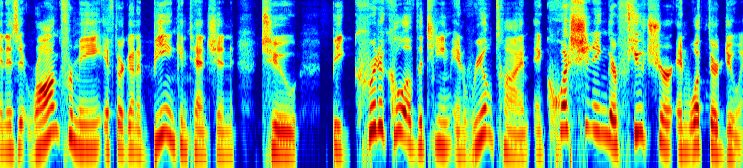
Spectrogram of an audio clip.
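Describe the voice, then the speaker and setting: A loud man with an American accent speaks at a fairly quick pace in an animated tone, his high voice swinging very widely in pitch, recorded dry and close with no echo, very cleanly, against a silent background. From Boston. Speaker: sports podcast host. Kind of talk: casual chat.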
